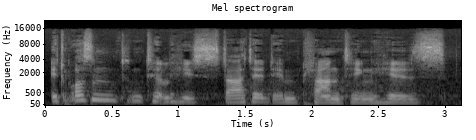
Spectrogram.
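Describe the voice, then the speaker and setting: Pompous, bitter ageing husband, cavernous echo. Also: male voice, medium pitch, lively intonation, slow, gravelly, full character voice. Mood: bitter indignation. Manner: florid, scornful, theatrically precise. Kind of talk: 1970s radio horror drama acting. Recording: long reverberant echo on 1970s radio recording.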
